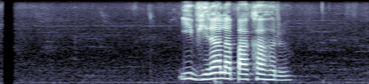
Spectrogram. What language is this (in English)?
Nepali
